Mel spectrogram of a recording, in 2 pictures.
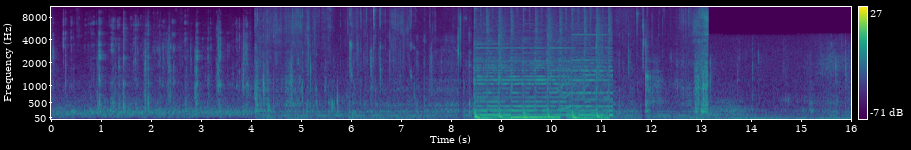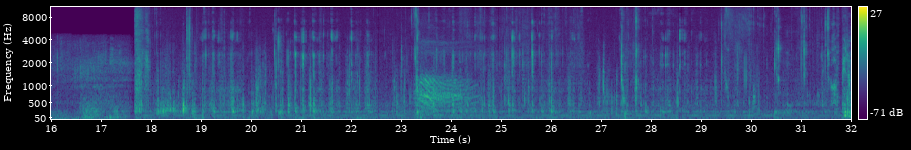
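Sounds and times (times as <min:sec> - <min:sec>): wet chewing and mouth clicks: 0:00.0 - 0:08.4, 0:17.8 - 0:32.0.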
